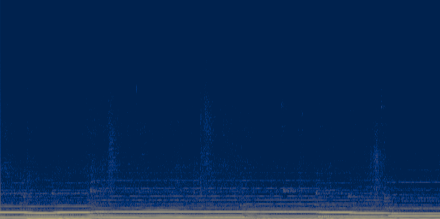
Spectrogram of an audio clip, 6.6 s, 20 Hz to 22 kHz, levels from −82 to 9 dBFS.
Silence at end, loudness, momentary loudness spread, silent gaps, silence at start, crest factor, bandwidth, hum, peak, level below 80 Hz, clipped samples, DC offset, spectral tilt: 0 s; -26 LUFS; 7 LU; none; 0 s; 14 dB; 4.1 kHz; none; -10 dBFS; -30 dBFS; under 0.1%; under 0.1%; -11 dB/octave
